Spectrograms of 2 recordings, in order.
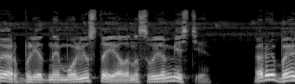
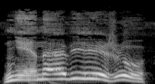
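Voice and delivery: high, long-drawn howl of hatred; possessed yell; 9 semitones higher, 3 dB louder, much slower than usual. A narrator's reading. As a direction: scream it out slowly, as if possessed. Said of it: "орала одержимая".

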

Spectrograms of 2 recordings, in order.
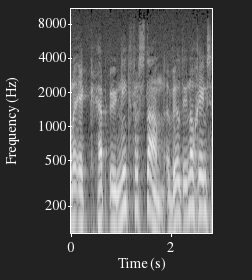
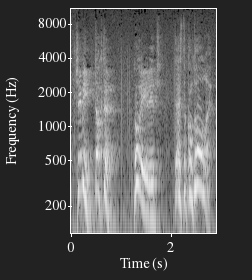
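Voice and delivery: excited call; 8 semitones higher, faster than usual. Acted. Calling crew to the radio.

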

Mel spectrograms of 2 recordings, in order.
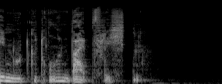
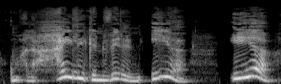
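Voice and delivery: higher and louder, aghast; shocked cry; 6 semitones higher, 4 dB louder than usual. A narrator's reading. Scuderie horrified by the count's confession, shocked cry. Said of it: "rief die Scuderie".

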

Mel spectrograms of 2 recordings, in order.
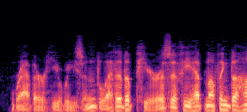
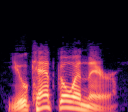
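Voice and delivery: firm, slightly raised warning; stern; 5 semitones higher than usual. A narrator's reading. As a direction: forbid it sternly. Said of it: "Tanis said sternly".

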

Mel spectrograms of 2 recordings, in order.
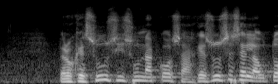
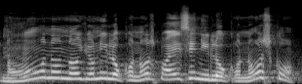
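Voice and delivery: high, loud insistent denial; heated denial; 6 semitones higher, 4 dB louder than usual. Acted. Peter loudly denies Jesus while cursing. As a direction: swear you never knew him.

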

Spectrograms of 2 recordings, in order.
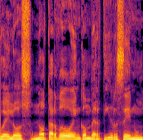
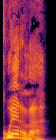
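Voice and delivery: high, excited cry; excited exclamation; 9 semitones higher, 3 dB quieter than usual. A narrator's reading. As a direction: burst out with relief. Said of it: "exclamó Sam, excitado y aliviado".

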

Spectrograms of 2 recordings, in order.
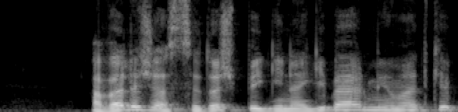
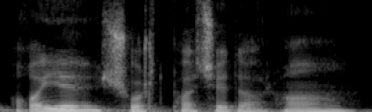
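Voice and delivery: softer, unimpressed repeat; sour echo; 4 semitones lower, 6 dB quieter than usual. Acted. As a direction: mutter it back dryly. مروین دوباره میگه.

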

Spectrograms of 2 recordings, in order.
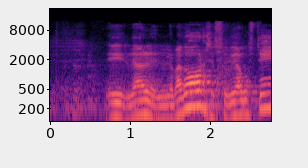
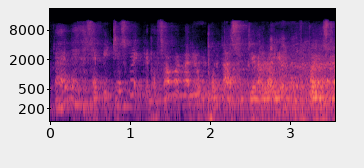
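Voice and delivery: dying whisper; 10 semitones higher, 4 dB quieter than usual. Acted. Wife whispering, faking dying.

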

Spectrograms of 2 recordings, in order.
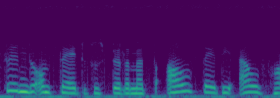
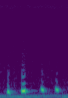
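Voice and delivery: sly laugh; 8 semitones higher than usual. Acted. Laughing at crude joke.

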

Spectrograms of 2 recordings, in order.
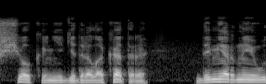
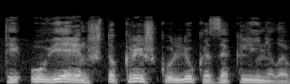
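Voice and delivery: usual speaking voice

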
